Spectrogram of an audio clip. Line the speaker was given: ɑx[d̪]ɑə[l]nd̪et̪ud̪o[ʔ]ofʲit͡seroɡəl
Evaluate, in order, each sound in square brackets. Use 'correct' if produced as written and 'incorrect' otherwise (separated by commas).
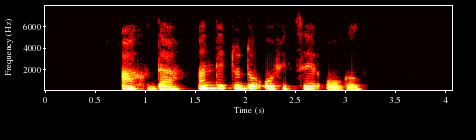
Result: correct, incorrect, correct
